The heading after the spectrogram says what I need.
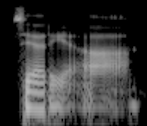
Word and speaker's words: Serie A: Also stats wise, not just because Serie A is also Serie A actually is Serie A. Is how you pronounce it.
